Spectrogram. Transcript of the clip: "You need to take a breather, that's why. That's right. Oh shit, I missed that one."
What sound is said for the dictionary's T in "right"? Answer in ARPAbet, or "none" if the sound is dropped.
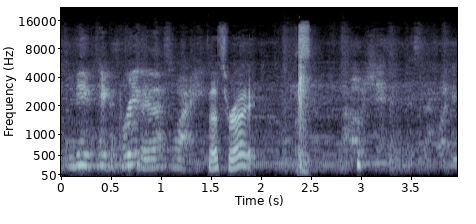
T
